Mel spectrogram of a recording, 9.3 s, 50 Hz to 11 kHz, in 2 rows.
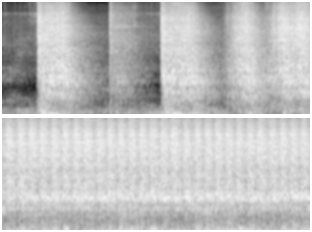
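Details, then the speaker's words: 454 big block in the Jap-Rod, first start on temporary fuel jug and hot-wired ignition: a few cranking bursts, then catches into a loud, even, lopey idle with no odd knocks; fresh big block running fine. "ready need a crank up or damn that was loud I wasn't ready for that one more"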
